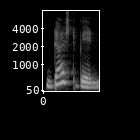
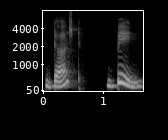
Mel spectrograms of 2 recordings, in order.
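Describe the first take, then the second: First: Said in the usual way. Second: "Dustbin" split as dust, bin; syllable by syllable. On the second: Shown as a demonstration. Teacher has class repeat, "Dustbin" broken in two. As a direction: clear pause between the halves of "Dustbin". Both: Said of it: "टू syllables में divide".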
